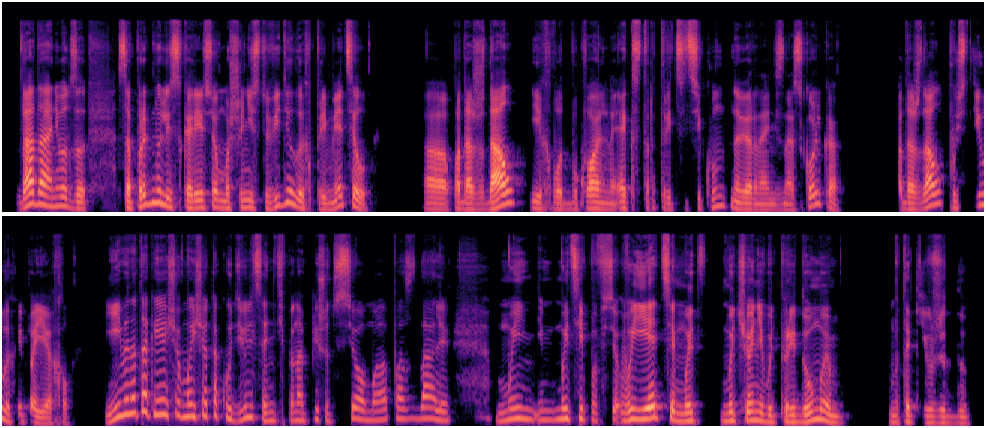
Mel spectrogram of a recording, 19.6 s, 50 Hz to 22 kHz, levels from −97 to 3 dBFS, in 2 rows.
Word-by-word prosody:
Да-да, 205 -1 +7
они 170 -1 0
вот 170 -3 -1
за 120 -2 -1 0.3
запрыгнули, 215 -3 +3
скорее 135 -2 +3
всего, 140 +2 +1
машинист 130 +1 -2
увидел 180 - -2
их, 130 - -1
приметил, 110 -1 0 0.5
а 105 -2 0
подождал 115 - +5
их 125 -3 -6
вот 110 -1 -3
буквально 115 0 -1
экстра - - -2
30 110 0 0
секунд, 165 +2 -2
наверное, 110 -5 -1
я - - -7
не 100 - -10
знаю 100 0 -5
сколько. 190 +4 -2 0.6
Подождал, 120 - +1
пустил 185 - -3
их 140 - -6
и - - -7
поехал. 110 -6 -4 0.3
Именно 245 - +1
так. 330 -2 +1
Я 270 +1 +2
ещё 260 -1 -3
мы 230 +1 0
ещё 235 +2 -1
так 240 -2 -6
удивились, 205 +4 -2
они, 155 +1 -3
типа, 155 - -9
нам 160 0 -4
пишут: 160 -3 -10
"Всё, 190 +6 +1
мы 165 0 -7
опоздали, 190 -2 -5 0.4
мы 180 +7 -3
не 185 -3 -7
мы". 180 +3 -1
Типа: 180 -3 0
"Всё, - - -3
вы 155 +4 +2
едьте, 200 0 +6
мы 150 +1 +1
т 150 - -12 0.2
мы 155 +2 0
чё-нибудь 155 -6 +1
придумаем". 135 -1 +1 0.4
Мы 125 -2 -8
такие 130 -2 -3
уже 120 0 -3
ду 115 -1 -10
155 Hz, 185 wpm, -26 LUFS, 120-190 Hz, 0.6 s, Да-да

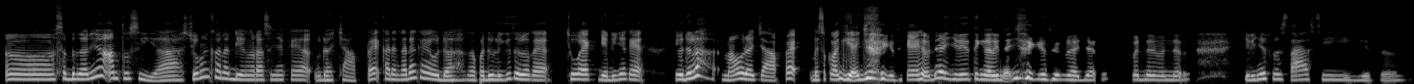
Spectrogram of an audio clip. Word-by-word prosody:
Eee, 235 0 +1
sebenarnya 245 +6 +1
antusias 205 -8 -4
cuma 275 +9 -1
karena 300 -7 -1
dia 225 -2 +1
ngerasanya 215 0 -3
kayak 215 -2 -4
udah 200 +1 -4
capek 200 +5 -5
kadang-kadang 235 +3 -1
kayak 275 -4 +1
udah 195 -2 0
nggak 205 -1 -5
peduli 210 +1 +2
gitu 255 0 +3
loh, 230 - +5
kayak 200 -2 -1 0.2
cuek 235 -1 +3
jadinya 205 +5 0
kayak, 215 -2 -1 0.3
“Ya - - -8
udahlah 275 - +5 0.2
Mama 210 +3 -1
udah 240 - +5
capek 190 +7 -1 0.2
besok 205 +6 -5
lagi 230 +1 +3
aja,” 250 +9 +7
gitu 210 -7 +1
kayak 220 0 +2
ya - - +5
udah 290 +8 +4
jadi 235 0 +2
tinggalin 215 -4 +3
aja 290 +2 0 0.2
gitu 235 0 +1
belajar 205 -1 -2 0.4
bener 215 -1 -2
bener. 200 0 -5 0.6
Jadinya 210 +5 +1
frustrasi 230 -1 -5 0.3
gitu. 95 - -11
225 Hz, 180 wpm, -24 LUFS, 205-245 Hz, 0.6 s, aja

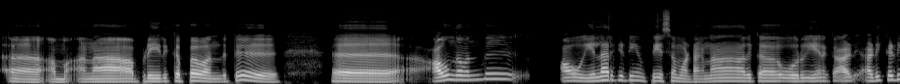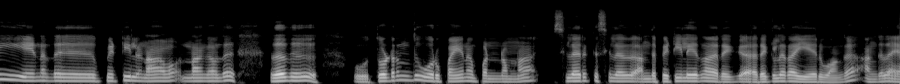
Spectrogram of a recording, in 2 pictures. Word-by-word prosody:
அ - - +2 0.4
ஆமா. 120 -1 -2 0.3
நான் 130 0 +5
அப்படி 140 +2 -1
இருக்கப்போ 160 +2 +3
வந்துட்டு, 140 +9 -1 1.0
அ - - +5 1.0
அவங்க 210 +5 +5
வந்து 230 +4 -5 0.7
அவங்க 160 -1 +1
எல்லார்கிட்டேயும் 195 -2 0
பேச 165 0 -2
மாட்டாங்க. 130 0 -4
நான் 155 +1 0
அதுக்காக 150 0 0
ஒரு 145 +1 0
எனக்க 160 - -7
அடு 85 - -3
அடிக்கடி 205 +6 -1 0.3
எனது 170 0 -2 0.5
பெட்டியில 165 +2 -1
நாவும் 155 +4 -2
நாங்க 155 0 -1
வந்து 185 +4 -1 0.4
அதாவது, 170 +3 +6 0.6
ஓ - - -2 0.2
தொடர்ந்து 195 +6 0
ஒரு 145 - +1
பயணம் 150 0 -2
பண்ணோம்னா, 130 +2 -4 0.3
சிலருக்கு 155 +1 -1
சிலர், 145 -2 -1
அந்த 130 +1 -3
பெட்டியிலேயே 150 +2 +1
தான் 145 -2 +2
ரெகு 120 +2 -3 0.2
ரெகுலரா 145 +3 0 0.2
ஏறுவாங்க. 110 +3 -3 0.2
அங்கே 125 +3 -5
தான் - - -1
155 Hz, 135 wpm, -22 LUFS, 140-170 Hz, 1.0 s, அதாவது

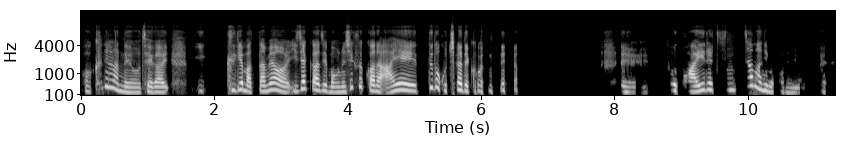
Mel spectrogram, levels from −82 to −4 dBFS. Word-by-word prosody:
어 205 -2 -9
큰일 365 -3 -2
났네요. 180 -10 -1
제가 185 0 0 0.5
이 215 -1 -16 0.3
그게 255 +2 +1
맞다면 210 0 +2
이제까지 240 0 +2
먹는 185 -1 -2
식습관을 335 - +1
아예 230 +1 +4 0.2
뜯어 340 -1 0
고쳐야 255 +1 +2
될 215 -3 +2
것 225 - -7 0.2
같네요. 250 - -4 1.7
네. 185 -2 -6 0.5
저 230 -2 0
과일을 220 +7 +3
진짜 255 +11 -3
많이 290 - +1
먹거든요. 175 -3 -8 0.4
예. - - -15
220 Hz, 265 characters per minute, -23 LUFS, 190-255 Hz, 1.7 s, 아예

